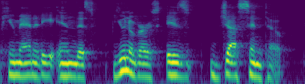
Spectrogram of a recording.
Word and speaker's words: Jacinto: I know that Jacinto would be a very authentic pronunciation, but in this universe, we're not Earth. We're here on Sarah. So pronouncing that as Sierra, pronouncing Jacinto as Jacinto, it's a little bit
